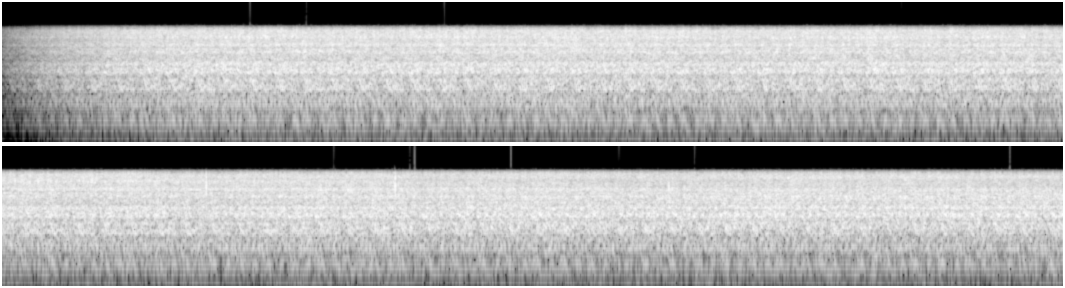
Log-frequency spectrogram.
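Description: Sulzer diesel engine of a Romanian-built Electroputere diesel locomotive running loudly and steadily at close range. The sound swells up over the first second or two, then holds at one even pitch.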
